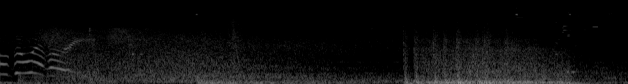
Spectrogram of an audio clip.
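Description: Mech weapons firing at a turret in the Roguetech battle game, a sustained roar of gunfire and blasts with sharper cracks and a heavier surge of impacts, a brief voice near the start.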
